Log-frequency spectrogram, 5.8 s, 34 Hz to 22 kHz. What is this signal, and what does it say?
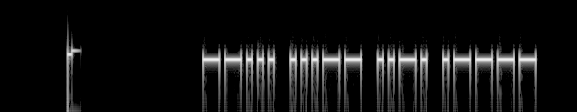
Morse code, heard as a keyed tone, about 21 wpm, 700 Hz. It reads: 73F1
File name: practice / 22wpm / Four Letter-Number Combinations - 22wpm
